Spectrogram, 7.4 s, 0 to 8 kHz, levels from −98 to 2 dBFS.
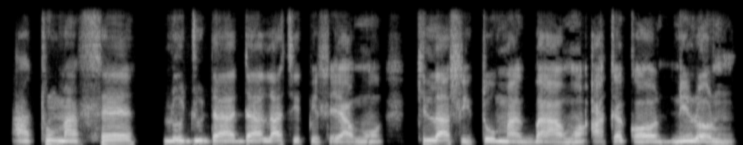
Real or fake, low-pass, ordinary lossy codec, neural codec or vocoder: fake; 7.2 kHz; none; codec, 16 kHz in and 24 kHz out, 2.2 kbps, FireRedTTS-2 codec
